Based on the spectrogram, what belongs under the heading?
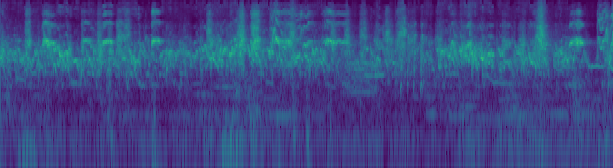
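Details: Playing budgerigars in rare colours chattering nonstop: rough, buzzy squawks mixed with thin high chirps in an unbroken flock chorus.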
